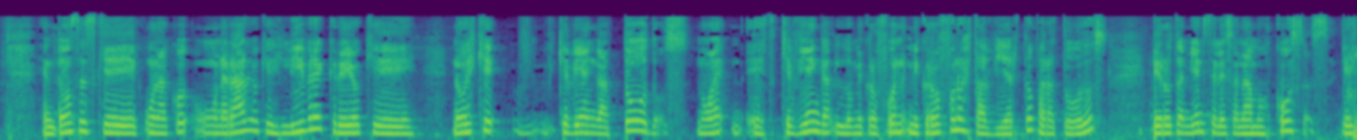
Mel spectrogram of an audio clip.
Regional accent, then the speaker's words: Brazil; Spanish is a second language; yo vengo de Brasil, hago radio en Brasil también, Radio Muda.

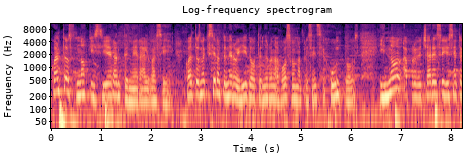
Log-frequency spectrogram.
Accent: Saint Petersburg, Russia; Spanish is a second language; en Rusia, en mi tierra, en San Petersburgo

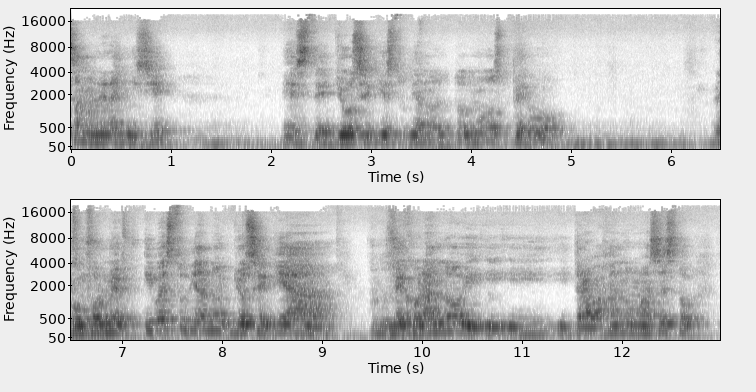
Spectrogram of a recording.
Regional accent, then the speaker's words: Metepec, State of Mexico, Mexico; Soy maestro artesano de Metepec, Estado de México.

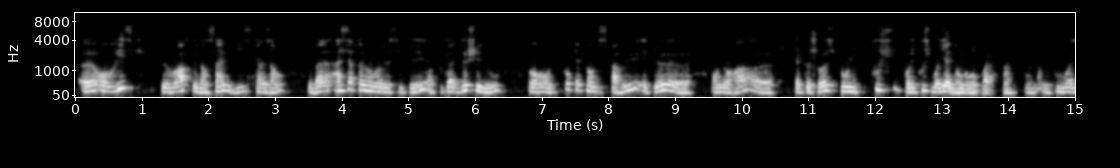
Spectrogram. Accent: Strasbourg, Grand Est, France; Je suis de Strasbourg, pour juste préciser un tout petit peu les choses.

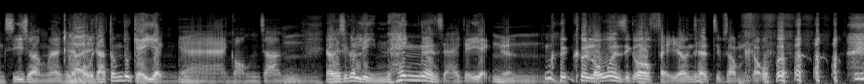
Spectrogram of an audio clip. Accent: China; 啊，我哋中国人系好有趣嘅一个民族嚟嘅

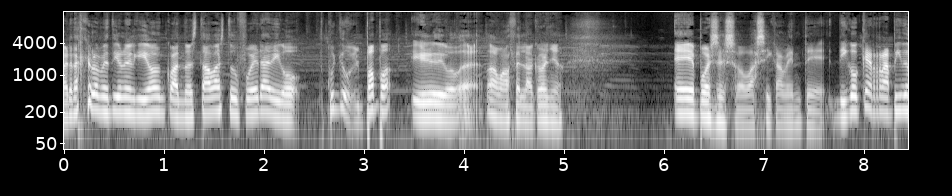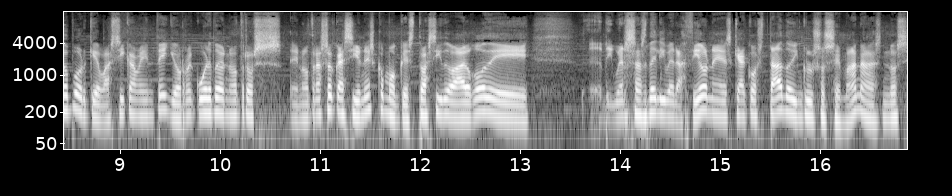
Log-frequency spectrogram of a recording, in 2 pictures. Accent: Málaga, Andalusia, Spain; me interesa la info porque encima soy de Málaga y me veo en la duda

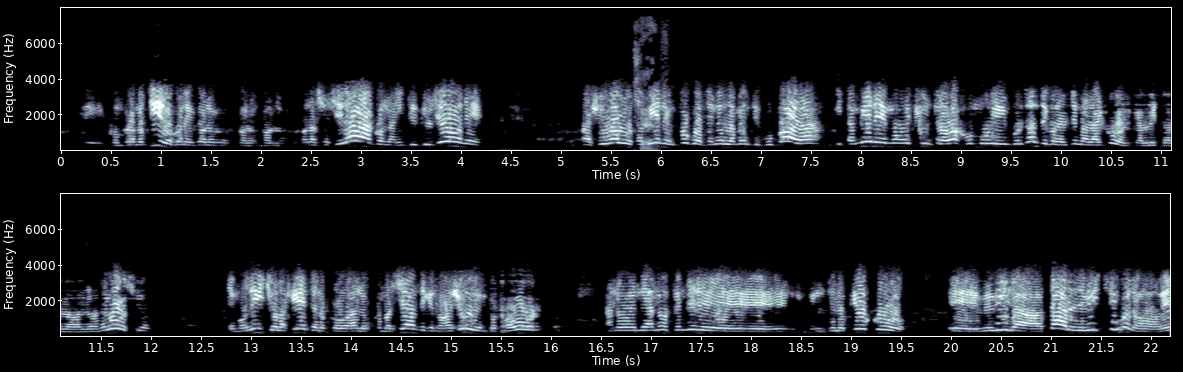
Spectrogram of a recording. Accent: Roque Pérez, Buenos Aires Province, Argentina; lucho para que mi pueblo esté en los mejores pueblos de la provincia de Buenos Aires

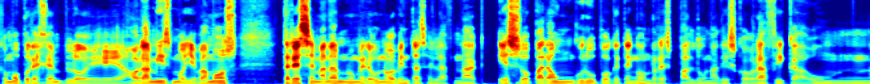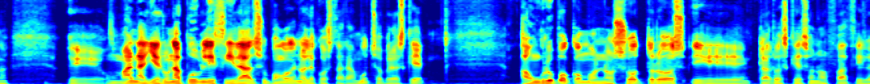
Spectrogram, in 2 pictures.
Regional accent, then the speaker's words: Barcelona, Catalonia, Spain; now in Valencia, Spain; yo nací y crecí en Barcelona

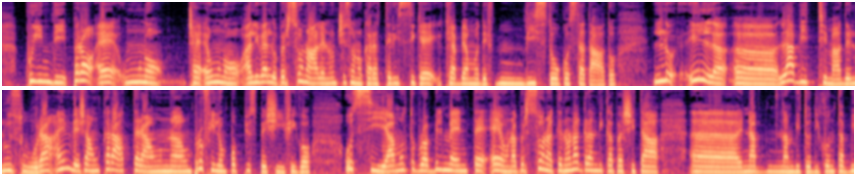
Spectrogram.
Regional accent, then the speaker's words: Caserta, Campania, Italy; la mia terra, quindi a Caserta, alla Campania

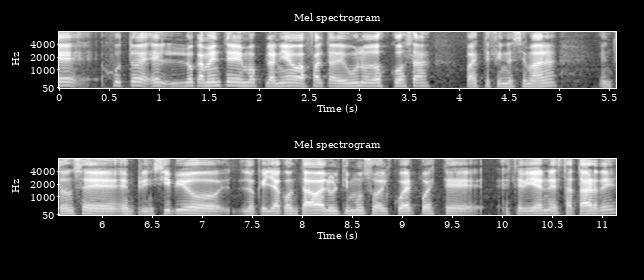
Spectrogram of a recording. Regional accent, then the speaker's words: Chile; y yo soy de Chile.

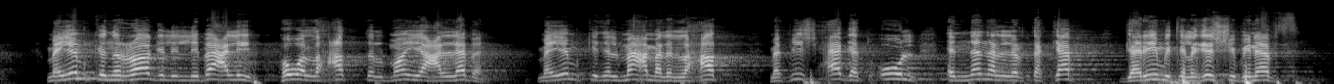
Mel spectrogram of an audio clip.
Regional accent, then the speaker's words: Shubra, Cairo Governorate, Egypt; وأنا أصلا ابن شبرا وابن الساحل

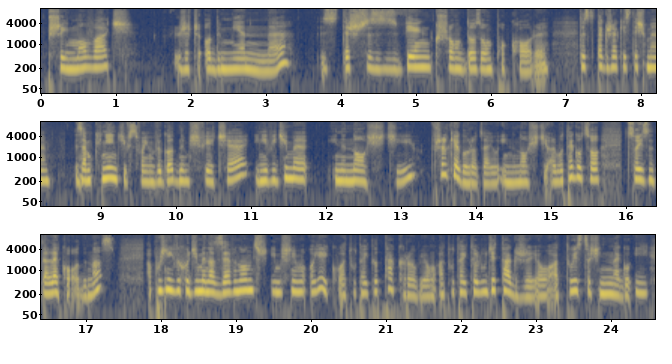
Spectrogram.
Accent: Warsaw, Masovian Voivodeship, Poland; born there; also born or lived in Berlin; Tak, urodziłam się w Warszawie, ale nie wychowałam na Pradze.

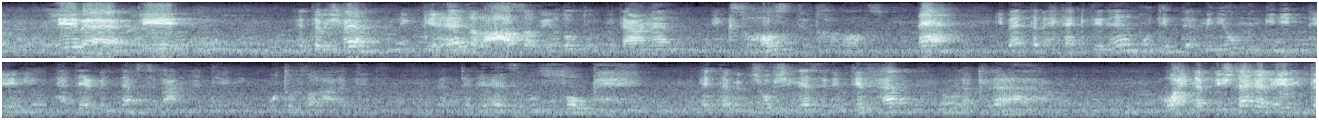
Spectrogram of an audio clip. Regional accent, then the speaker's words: Egypt; احنا كلنا كمصريين بنغلط فيها كل الفئات الشعب بتغلط فيها

